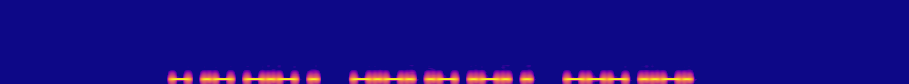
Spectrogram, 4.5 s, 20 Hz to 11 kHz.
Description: Morse code, heard as a keyed tone, about 45 wpm, 700 Hz. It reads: TAKE CARE OF
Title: Sets of 3 Words 45wpm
